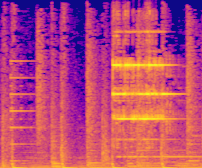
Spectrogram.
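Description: Electronic dance background music with a steady kick-drum beat. About a second in, a loud, bright ringing alarm sound effect sounds for under a second, signalling that the quiz timer has run out.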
